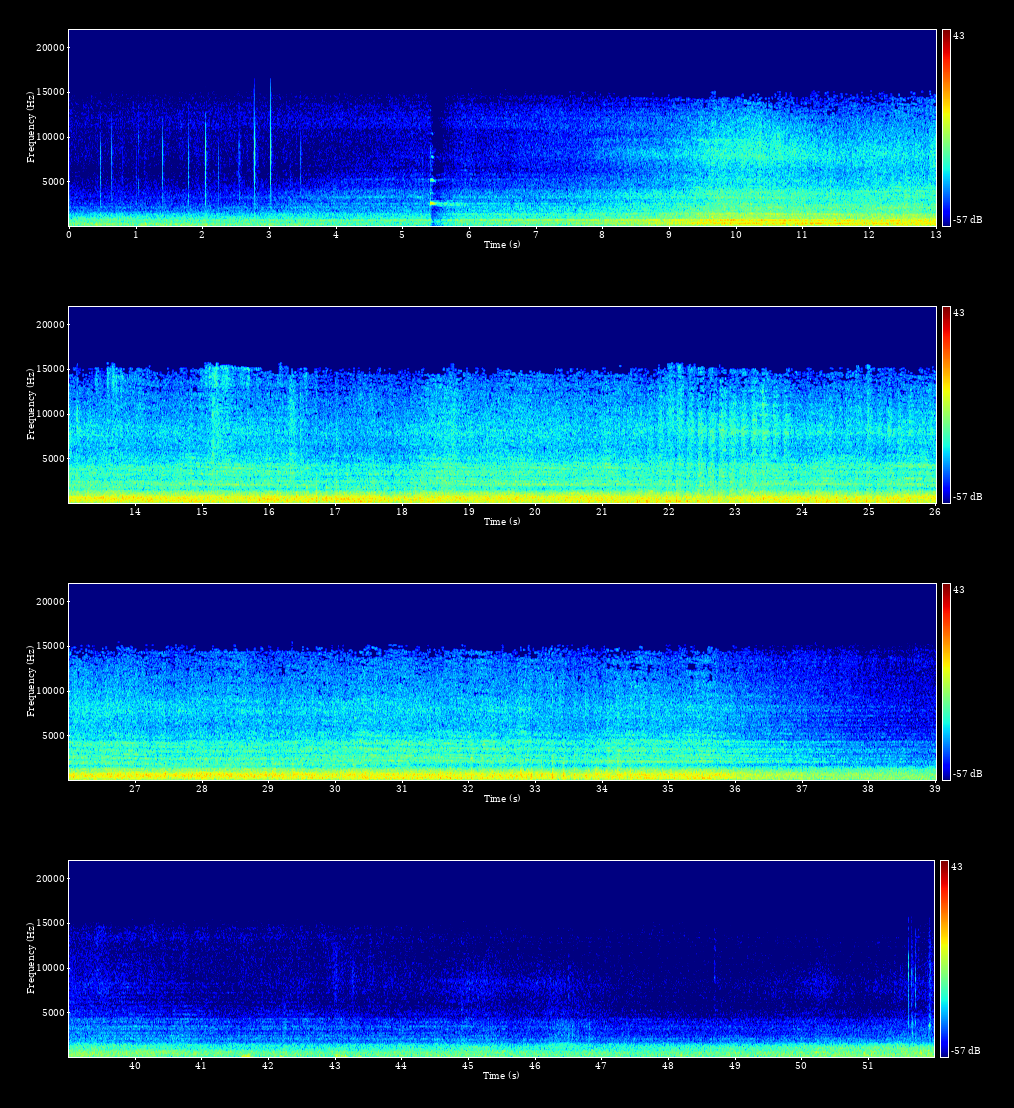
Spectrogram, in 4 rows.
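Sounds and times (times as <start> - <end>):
freight train rumbling past: 0.0 - 51.9.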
